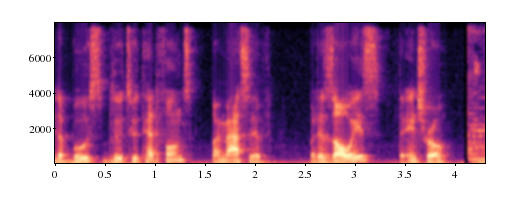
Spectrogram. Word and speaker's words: MSSV: the boost headphones by massive so these are the boots headphones by massive and yes it is pronounced massive as it says so right here on the box and they are over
